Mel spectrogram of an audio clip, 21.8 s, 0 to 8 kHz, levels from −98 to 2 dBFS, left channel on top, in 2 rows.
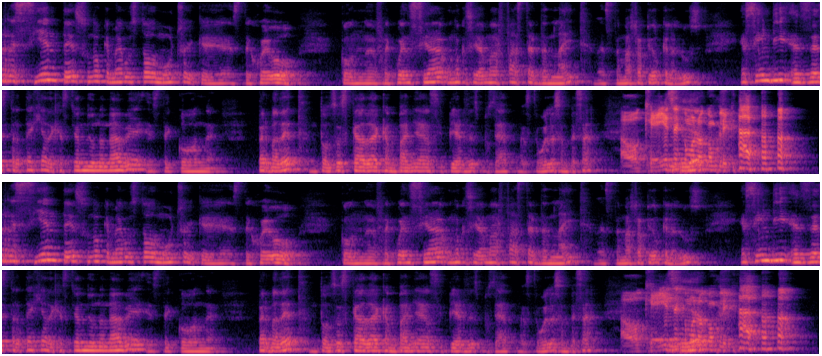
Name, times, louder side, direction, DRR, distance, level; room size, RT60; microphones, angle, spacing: voice 1, 0.0-3.9 4.5-9.3 9.9-13.8 14.3-18.8 19.1-19.2 19.8-20.6, equal, 15° left, 6 dB, 0.7 m, -35 dB
voice 2, 19.2-21.4, left 5 dB, 80° left, 5 dB, 1.1 m, -31 dB
11.0 x 3.9 x 3.4 m, 0.69 s
head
